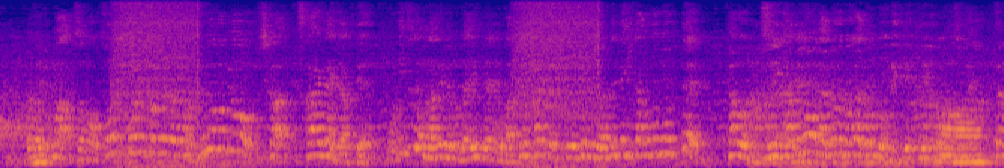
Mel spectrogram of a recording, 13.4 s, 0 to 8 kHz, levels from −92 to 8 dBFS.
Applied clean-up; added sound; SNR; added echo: none; Tools; 17 dB; reverberation time 0.6 s.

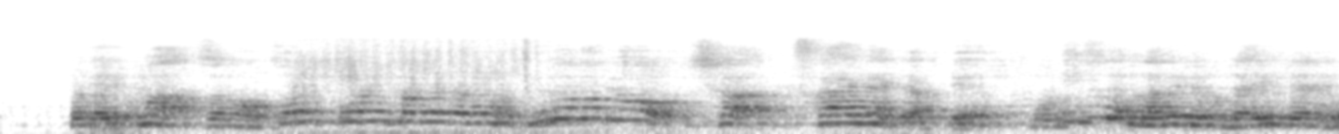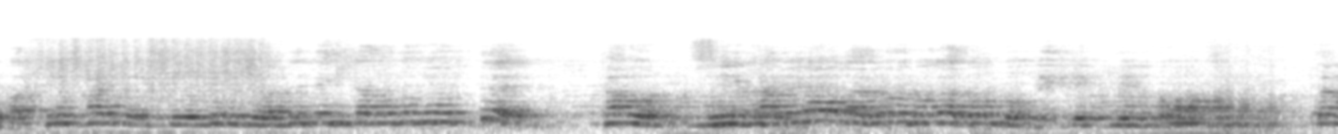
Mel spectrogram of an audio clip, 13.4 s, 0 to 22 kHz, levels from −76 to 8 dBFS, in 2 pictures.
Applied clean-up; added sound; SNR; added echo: neural separator model SepFormer DNS4.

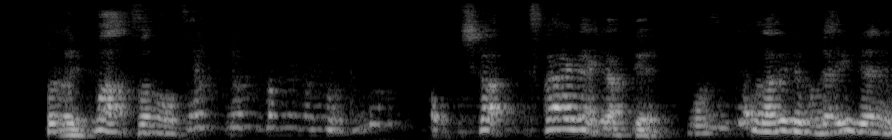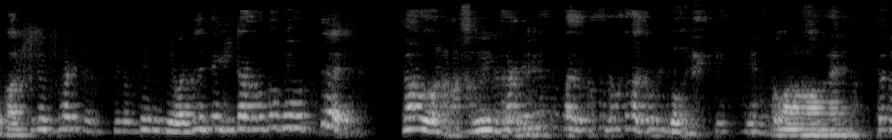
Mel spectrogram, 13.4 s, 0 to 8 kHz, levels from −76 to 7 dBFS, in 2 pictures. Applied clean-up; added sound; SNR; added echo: neural mask model DeepFilterNet 3.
